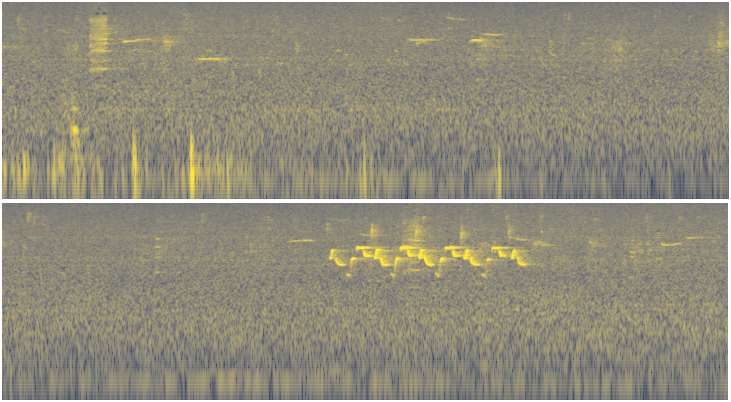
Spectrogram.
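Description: Faint steady background with scattered faint bird chirps and a few soft low thumps in the first couple of seconds. About two-thirds of the way through, a small bird gives a quick series of about six high chirps.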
